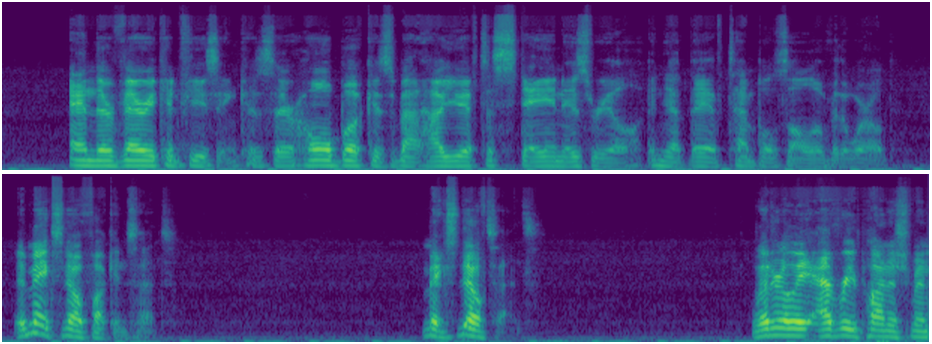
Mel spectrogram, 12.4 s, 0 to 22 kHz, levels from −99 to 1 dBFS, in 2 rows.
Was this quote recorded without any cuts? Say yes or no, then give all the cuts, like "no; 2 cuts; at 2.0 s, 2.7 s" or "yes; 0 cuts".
no; 1 cut; at 9.4 s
